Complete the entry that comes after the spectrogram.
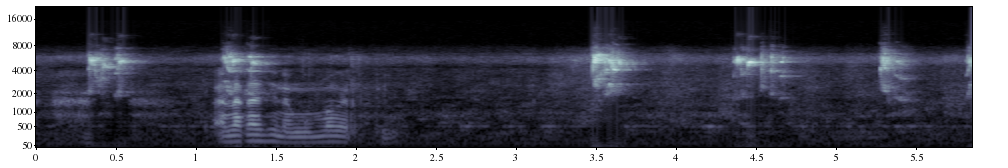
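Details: Lovebird lying down and making sounds: sharp, high squeaky chirps at irregular intervals, one harsher buzzy chatter near the start, then scattered piercing notes separated by short silences.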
